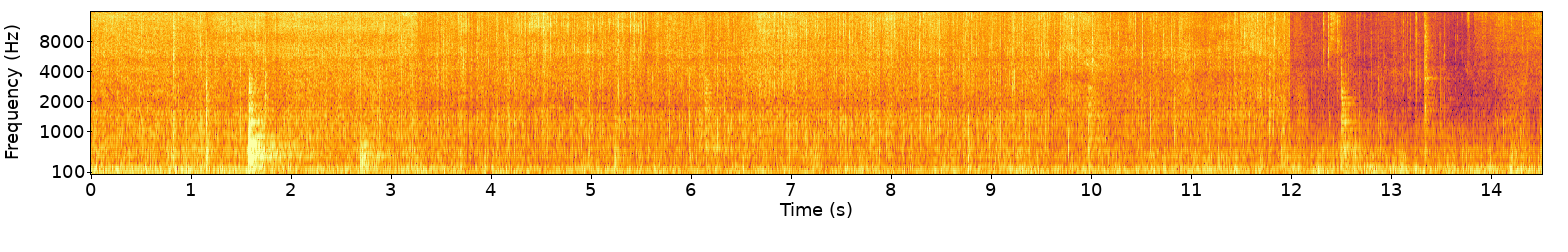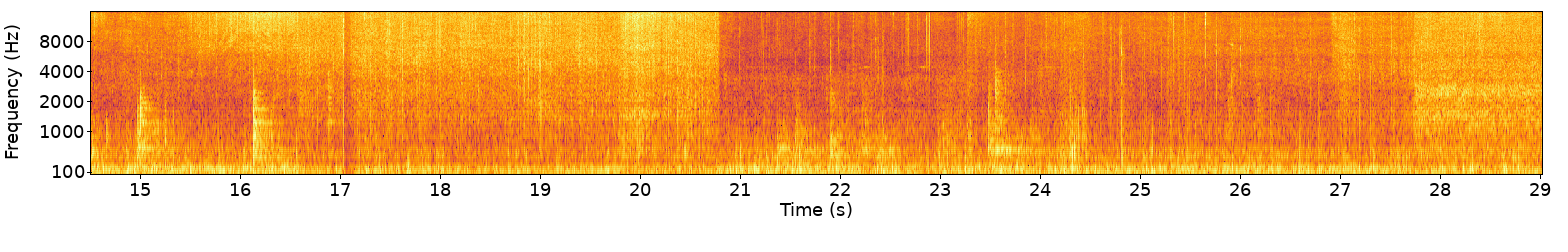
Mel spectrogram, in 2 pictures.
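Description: Potatoes sizzling in oil on a hot steel fire-plate grill: a steady, dense frying hiss. It drops back for a few seconds about twelve seconds in and again for most of the last eight seconds.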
